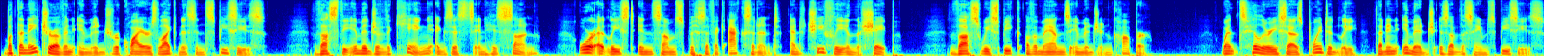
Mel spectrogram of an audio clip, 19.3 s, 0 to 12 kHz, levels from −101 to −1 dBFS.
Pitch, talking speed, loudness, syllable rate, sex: 100 Hz, 165 wpm, -22 LUFS, 5.1 syllables/s, male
